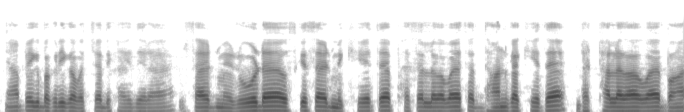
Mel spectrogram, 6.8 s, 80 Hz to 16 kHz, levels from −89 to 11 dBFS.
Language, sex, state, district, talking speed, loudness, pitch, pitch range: Hindi, male, Bihar, Purnia, 290 wpm, -26 LUFS, 130 Hz, 120-135 Hz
